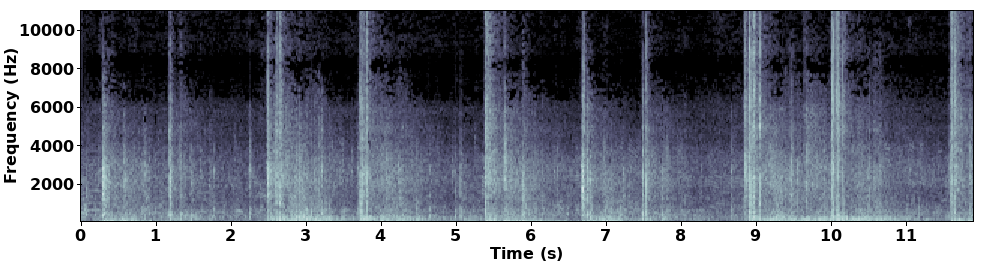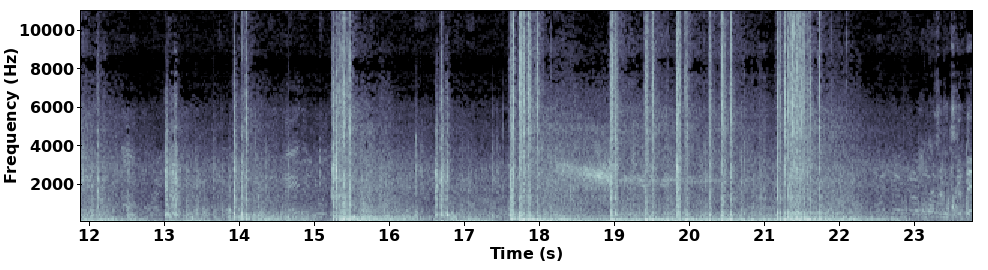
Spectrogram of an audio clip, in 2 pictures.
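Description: Aerial fireworks shells bursting one after another in sharp, irregular bangs over a low rumble, with the bangs coming thick and fast in the last few seconds.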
